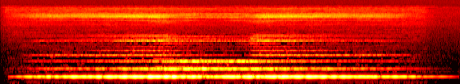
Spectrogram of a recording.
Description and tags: Spooky Celestial Sound
This is a two second segment of a singing voice which has been slowed down, with a couple of reverb and EQ effects added; an additional reversed copy made, then mixed together. It was used in a recent product of Ibsen's The Master Builder (Bygmester Solness).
